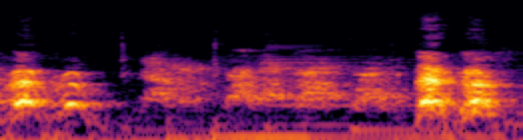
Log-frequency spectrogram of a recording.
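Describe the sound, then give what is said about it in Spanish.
A female pet dog barks right beside the speaker at night in two quick pairs, sharp yappy barks separated by a pause filled with low background hum; no voices are heard. “Es mi perra que está ladrando al lado mío.”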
